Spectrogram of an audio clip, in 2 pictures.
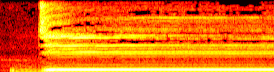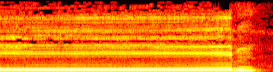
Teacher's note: জিমের মাখরাজ হলো জিহ্বার মধ্যখান তার বরাবর উপরে তাহলে সঙ্গে লাগবে।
